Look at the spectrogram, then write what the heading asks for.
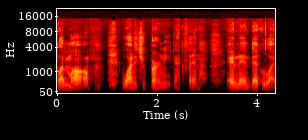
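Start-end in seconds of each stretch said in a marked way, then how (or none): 0.2-2.8 put-on tearful voice. Retelling an anime scene, Todoroki sad and near tears: imitating Todoroki about to cry. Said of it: "he's about to cry".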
